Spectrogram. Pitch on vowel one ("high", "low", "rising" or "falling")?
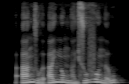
rising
